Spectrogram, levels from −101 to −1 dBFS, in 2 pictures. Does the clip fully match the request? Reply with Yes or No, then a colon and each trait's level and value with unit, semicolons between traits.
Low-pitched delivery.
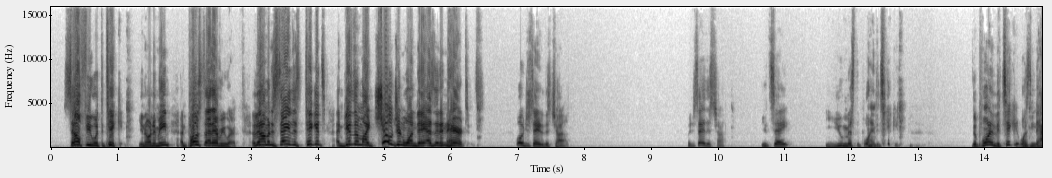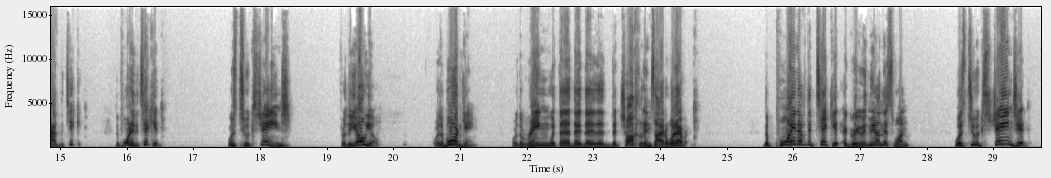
No: high, 210 Hz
